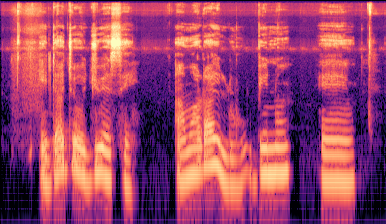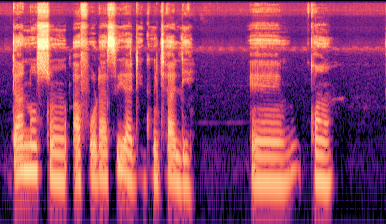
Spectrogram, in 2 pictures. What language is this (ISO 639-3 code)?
yor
